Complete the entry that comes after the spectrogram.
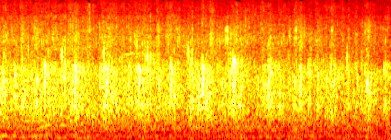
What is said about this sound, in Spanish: Dele un fuerte aplauso a Él.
